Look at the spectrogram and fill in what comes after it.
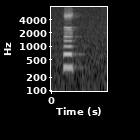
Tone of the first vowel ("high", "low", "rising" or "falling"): high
